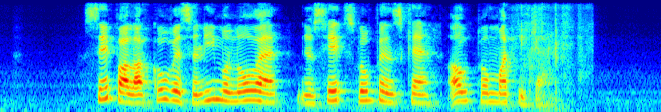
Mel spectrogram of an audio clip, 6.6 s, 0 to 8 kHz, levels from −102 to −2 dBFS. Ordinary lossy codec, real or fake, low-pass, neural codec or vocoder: none; fake; 7.2 kHz; codec, 16 kHz, 2 kbps, FunCodec, trained on LibriTTS, 25 frames a second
